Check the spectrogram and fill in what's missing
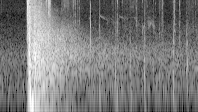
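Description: A single loud, close gunshot in Escape from Tarkov cracks out and rolls into a long fading echo, followed by faint scattered clicks and distant ticks.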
